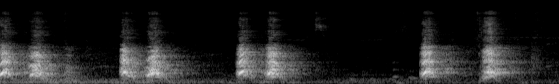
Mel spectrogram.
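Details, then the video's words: Shimba, a long-coated German Shepherd, barks while playing with his best buddies: paired barks in four bursts roughly every second and a half, sharp and mid-pitched, with little else in the background. "The king 👑Shimba playing with friends"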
